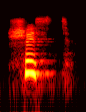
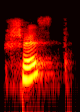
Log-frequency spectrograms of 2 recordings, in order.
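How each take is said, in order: First: Шесть with a palatalised final ть; soft final T. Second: Шест with a hard final т. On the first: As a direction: end шесть on a soft т, tongue raised. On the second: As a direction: end шест on an unsoftened т. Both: Shown as a demonstration. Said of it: "La consonne devient mou".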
